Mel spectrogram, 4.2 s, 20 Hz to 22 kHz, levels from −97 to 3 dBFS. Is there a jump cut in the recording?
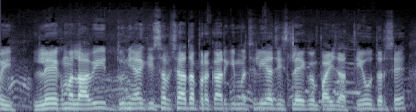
no; 0 cuts

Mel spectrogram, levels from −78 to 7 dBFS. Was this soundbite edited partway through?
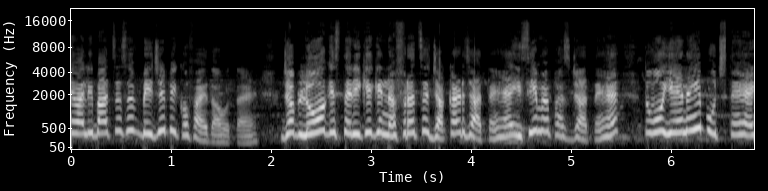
no; 0 cuts

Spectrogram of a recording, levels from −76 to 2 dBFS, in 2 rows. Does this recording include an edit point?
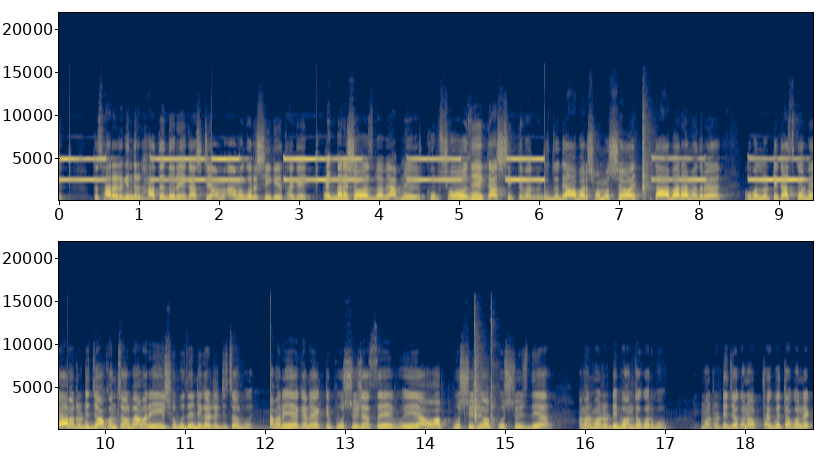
yes; 6 cuts; at 1.9 s, 3.2 s, 6.1 s, 9.6 s, 12.1 s, 17.4 s

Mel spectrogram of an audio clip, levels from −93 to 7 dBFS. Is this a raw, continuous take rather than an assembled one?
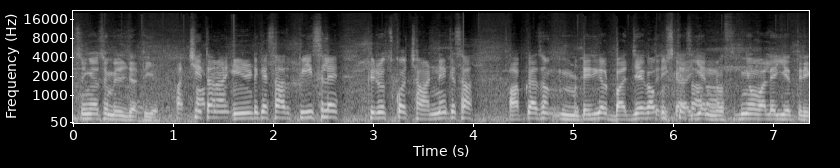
no; 3 cuts; at 1.0 s, 3.9 s, 6.1 s

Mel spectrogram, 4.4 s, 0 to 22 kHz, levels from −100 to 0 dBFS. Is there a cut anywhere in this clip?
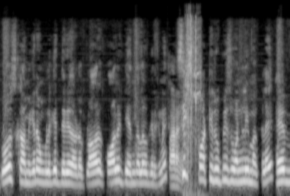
no; 0 cuts

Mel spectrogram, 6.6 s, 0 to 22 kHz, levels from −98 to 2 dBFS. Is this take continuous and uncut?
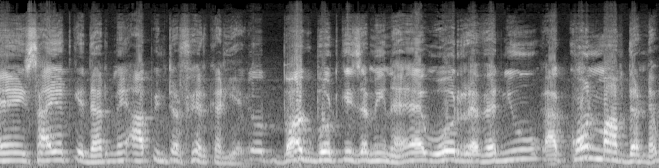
no; 2 cuts; at 2.7 s, 5.3 s

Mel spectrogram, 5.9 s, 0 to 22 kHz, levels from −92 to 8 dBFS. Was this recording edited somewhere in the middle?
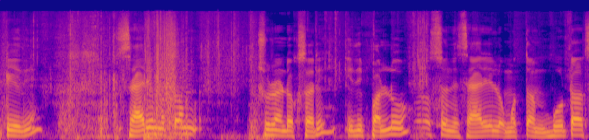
yes; 1 cut; at 4.3 s

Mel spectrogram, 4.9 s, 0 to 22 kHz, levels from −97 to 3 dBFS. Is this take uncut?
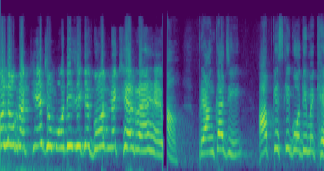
no; 1 cut; at 2.5 s

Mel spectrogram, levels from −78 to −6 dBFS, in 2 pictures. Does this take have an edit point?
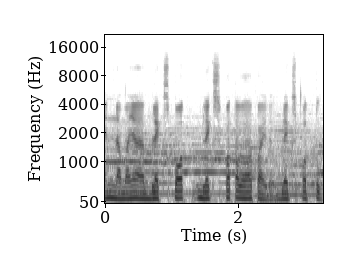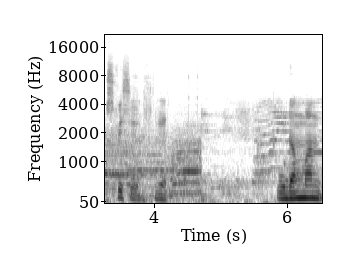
yes; 1 cut; at 4.8 s

